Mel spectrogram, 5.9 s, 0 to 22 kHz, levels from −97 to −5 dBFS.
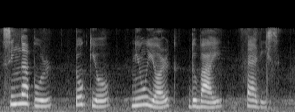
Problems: none marked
